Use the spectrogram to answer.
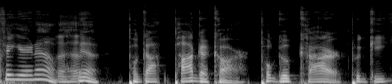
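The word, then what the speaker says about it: Pogačar: Pogacar. Pogacar is how we first started.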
